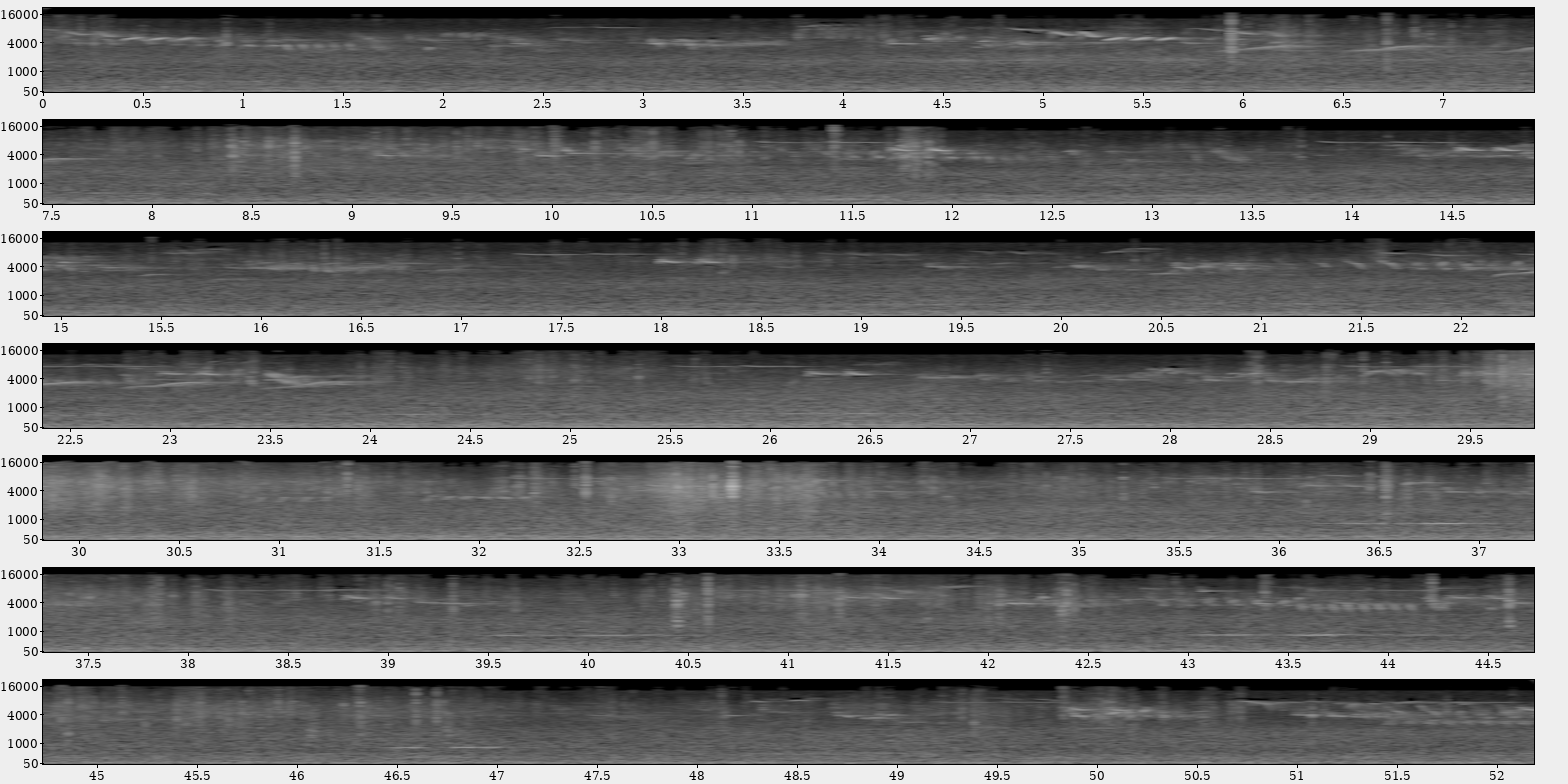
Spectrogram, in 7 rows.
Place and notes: Braník woodland, a stormy night, rain and wind, Nad Údolím, Praha, Czechia - Dawn, first light, first birds
Also recorded from the continuous stream. The rain has stopped but the gusty wind continues. Traffic is still the background drone. Planes fly above. The birds sound distant, but a nuthatch and great tits are calling. Later robins, a blackbird, chaffinch and chiffchaff sing. Tram wheels squealing from the valley below create a high-pitched tone. A freight train rumbles past on the track very close to the microphones.
Praha, Česko, April 2022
